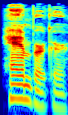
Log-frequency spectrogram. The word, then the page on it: hamburger: American English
